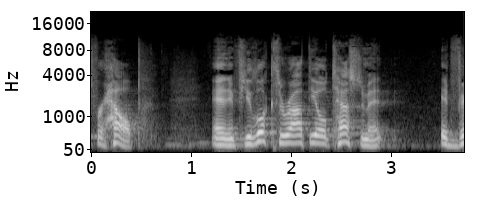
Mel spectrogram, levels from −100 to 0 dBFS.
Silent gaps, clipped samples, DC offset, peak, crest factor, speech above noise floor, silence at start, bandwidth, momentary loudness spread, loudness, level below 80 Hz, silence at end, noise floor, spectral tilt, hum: none; under 0.1%; under 0.1%; -6 dBFS; 18 dB; 33 dB; 0.05 s; 11 kHz; 8 LU; -24 LUFS; -74 dBFS; 0 s; -56 dBFS; -6.5 dB/octave; none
